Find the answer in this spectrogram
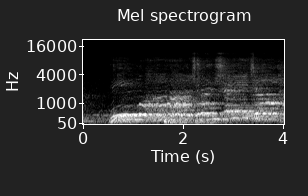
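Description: Small vocal ensemble singing long, held notes in harmony; the voices come in loudly about half a second in.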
